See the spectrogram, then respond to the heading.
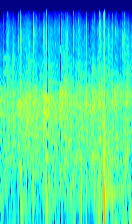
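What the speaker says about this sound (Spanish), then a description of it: "Le vamos a dar una calurosa bienvenida también y un aplauso" An audience at a technical conference on Android and Odoo development claps to welcome a speaker, a close, dense burst of applause with a few sharper individual claps standing out over the steady patter.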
